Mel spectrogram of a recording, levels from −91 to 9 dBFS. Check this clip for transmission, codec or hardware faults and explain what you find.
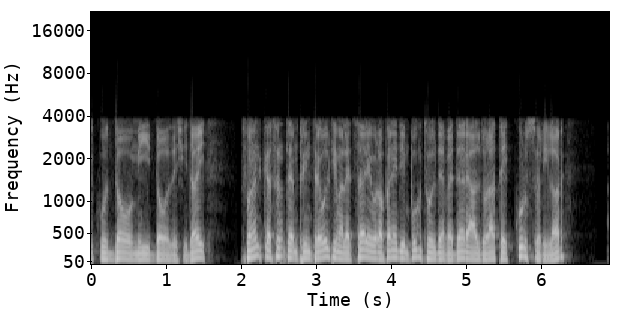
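Two short transmission faults interrupt the speech. The G.711 telephone coding carrying it contributes only faint, level-following quantisation noise.

Packet loss with pitch repetition occurs at 2.52–2.57 s, after "spunând că", and at 4.68–4.70 s, before "vedere al duratei". About 50 ms and 20 ms went missing, which fits runs of 10 ms packets. Repeating the last pitch period bridges each gap with a brief buzzy hold, not the hard silence of an unconcealed dropout.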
